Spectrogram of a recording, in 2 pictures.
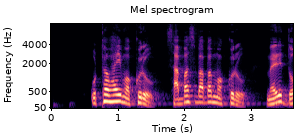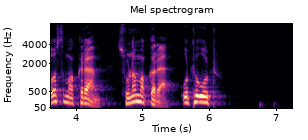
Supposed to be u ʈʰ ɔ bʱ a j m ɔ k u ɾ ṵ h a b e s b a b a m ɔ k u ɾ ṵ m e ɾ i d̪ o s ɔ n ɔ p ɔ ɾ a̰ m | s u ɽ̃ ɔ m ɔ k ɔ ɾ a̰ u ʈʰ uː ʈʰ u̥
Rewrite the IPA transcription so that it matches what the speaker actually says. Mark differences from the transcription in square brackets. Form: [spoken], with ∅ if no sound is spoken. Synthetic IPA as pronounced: u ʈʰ ɔ bʱ a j m ɔ k u ɾ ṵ [s] a b [a] s b a b a m ɔ k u ɾ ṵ m e ɾ i d̪ o s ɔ [m] ɔ [k] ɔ ɾ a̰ m | s u ɽ̃ ɔ m ɔ k ɔ ɾ a̰ u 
